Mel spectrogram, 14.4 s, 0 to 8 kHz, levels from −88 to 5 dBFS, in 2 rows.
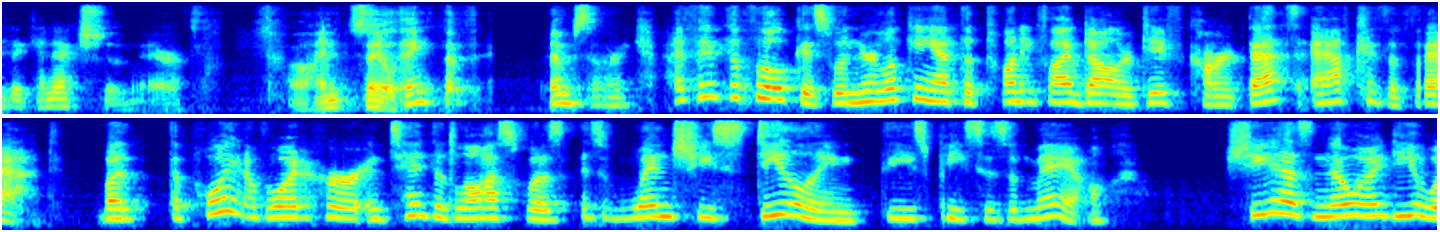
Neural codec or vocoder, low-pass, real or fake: codec, 16 kHz in and 24 kHz out, 0.6 kbps, FocalCodec, streaming, 4096 codes; 7.2 kHz; fake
